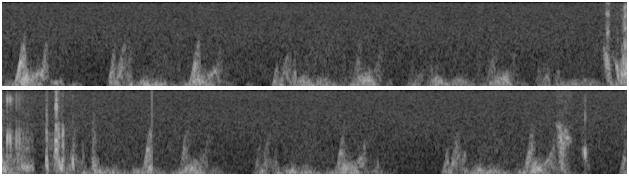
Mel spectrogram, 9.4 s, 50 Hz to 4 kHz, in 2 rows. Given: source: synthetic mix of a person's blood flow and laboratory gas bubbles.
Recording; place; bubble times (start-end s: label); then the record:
Doppler ultrasound of blood flow; precordium
4.51-4.96 s: bubbles
4.99-5.27 s: bubbles
5.36-5.44 s: bubbles
8.84-8.98 s: bubbles
9.04-9.12 s: bubbles
9.37-9.39 s: bubbles
From the record:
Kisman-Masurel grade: 223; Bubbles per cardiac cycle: several, 3 to 8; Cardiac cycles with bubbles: 10 to 50%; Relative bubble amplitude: loud (0.450 to 0.775); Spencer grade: 2 (many but less than half of the cardiac periods contain bubble signals, singularly or in groups); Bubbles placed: anywhere in the cardiac cycle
